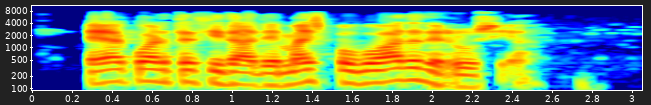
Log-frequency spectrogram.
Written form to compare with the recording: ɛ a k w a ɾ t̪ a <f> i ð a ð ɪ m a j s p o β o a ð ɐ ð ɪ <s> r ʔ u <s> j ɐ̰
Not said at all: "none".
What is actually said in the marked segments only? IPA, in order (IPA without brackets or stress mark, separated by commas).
θ, none, s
